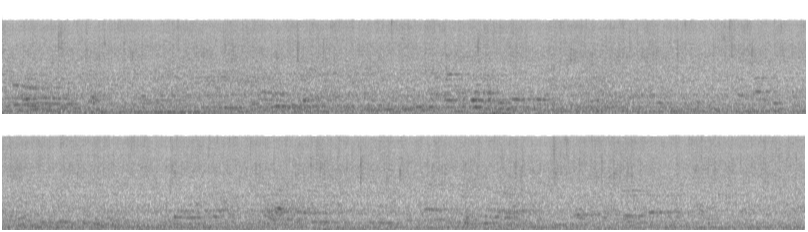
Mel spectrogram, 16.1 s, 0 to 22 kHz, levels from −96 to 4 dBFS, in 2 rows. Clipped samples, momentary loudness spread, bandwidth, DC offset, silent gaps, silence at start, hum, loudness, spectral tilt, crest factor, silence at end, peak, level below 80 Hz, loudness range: under 0.1%; 2 LU; 11.5 kHz; under 0.1%; none; 0 s; none; -39 LUFS; -2.5 dB/octave; 22 dB; 0 s; -18 dBFS; -54 dBFS; 1 LU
